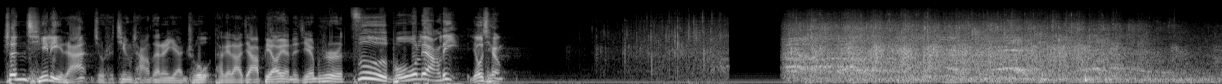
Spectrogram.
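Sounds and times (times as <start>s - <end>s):
speech: 0.1s - 5.2s
audience clapping at a live crosstalk comedy show: 5.6s - 12.2s.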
